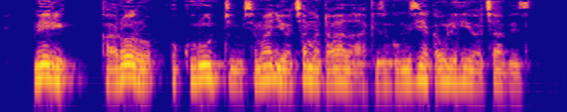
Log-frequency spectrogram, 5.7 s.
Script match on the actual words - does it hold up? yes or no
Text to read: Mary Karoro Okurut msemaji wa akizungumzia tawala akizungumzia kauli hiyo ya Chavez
no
